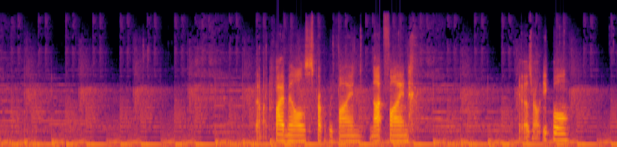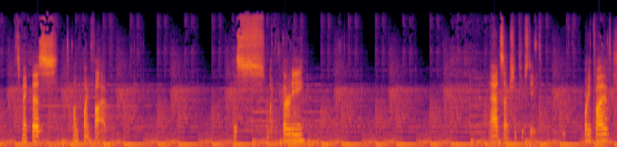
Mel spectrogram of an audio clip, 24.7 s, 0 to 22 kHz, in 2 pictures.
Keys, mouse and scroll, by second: 0.7 alt+q, 1.2 click, 1.4 right click, 2.4 click, 3.3 click, 7.0 ctrl+z, 7.7 right click, 8.8 ctrl+click, 10.2 ctrl+click, 10.4 ctrl+right click, 11.1 click, 12.2 click, 16.0 right click, 16.6 click, 17.3 click, 21.1 click, 22.1 click, 23.7 click.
